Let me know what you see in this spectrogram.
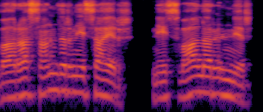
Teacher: It is very likely for ne to be unstressed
